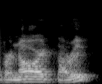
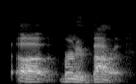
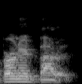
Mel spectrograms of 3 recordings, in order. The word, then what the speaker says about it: Bernard Baruch: Bernard Baruch, I know that it looks like Bernard Baruch. Bernard Baruch is how he pronounced it, how he preferred to pronounce it. He wrote it in his own book. He preferred to be called Bernard Baruch.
